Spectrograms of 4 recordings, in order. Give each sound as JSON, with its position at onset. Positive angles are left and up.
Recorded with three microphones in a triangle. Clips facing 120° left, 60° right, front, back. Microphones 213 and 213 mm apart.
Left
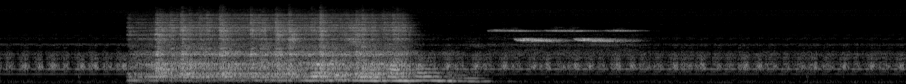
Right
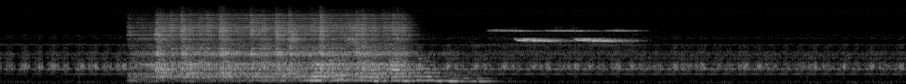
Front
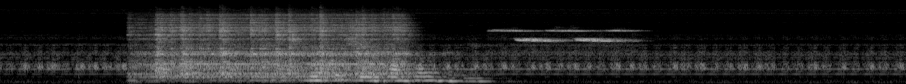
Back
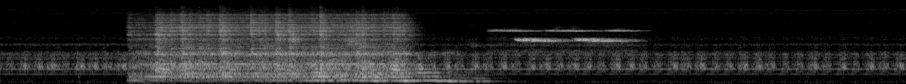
{"t": 1.3, "sound": "a blender", "azimuth_deg": 85, "distance_m": 5.0}
{"t": 3.1, "sound": "a woman speaking", "azimuth_deg": 55, "distance_m": 5.5}
{"t": 4.9, "sound": "a bird", "azimuth_deg": 115, "distance_m": 4.5}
